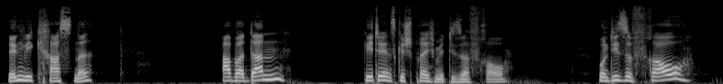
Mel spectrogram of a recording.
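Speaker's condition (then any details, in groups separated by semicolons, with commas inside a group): No condition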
